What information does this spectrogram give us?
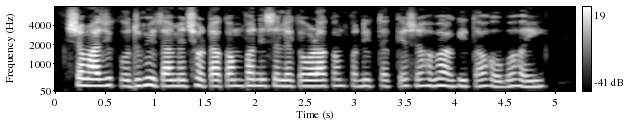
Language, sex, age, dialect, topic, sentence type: Magahi, female, 25-30, Central/Standard, banking, statement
